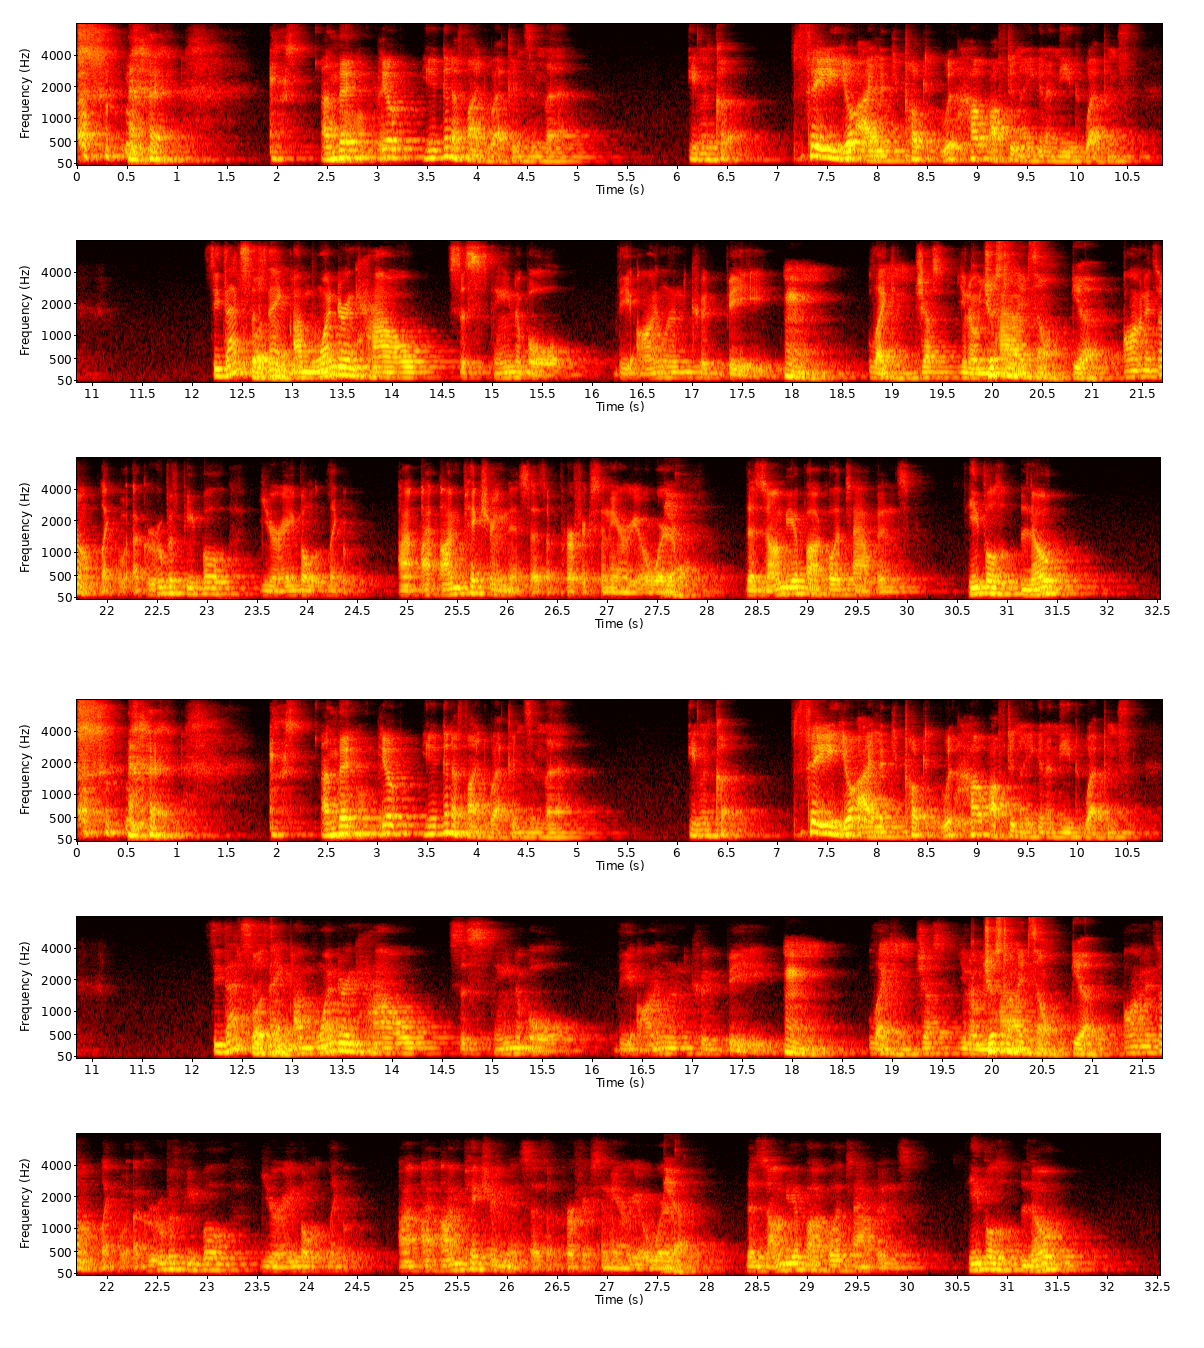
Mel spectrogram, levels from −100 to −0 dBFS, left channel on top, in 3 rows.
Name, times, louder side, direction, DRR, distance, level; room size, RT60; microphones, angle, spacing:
voice 1, 0.0-1.5 1.9-4.9 6.1-6.5 7.2-10.5 12.6-13.0 17.9-18.3 18.9-19.2 19.9-21.0 27.5-27.8, equal, 10° right, 4 dB, 0.7 m, -30 dB
voice 2, 2.5-3.2 12.2-14.3 14.6-15.7 16.2-17.8 18.8-19.0 19.2-20.4 21.3-23.2 23.5-24.3 24.9-27.7 28.4-30.0 30.6-31.4, left 2 dB, 50° left, 6 dB, 0.7 m, -30 dB
8.6 x 5.2 x 3.9 m, 1.0 s
head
